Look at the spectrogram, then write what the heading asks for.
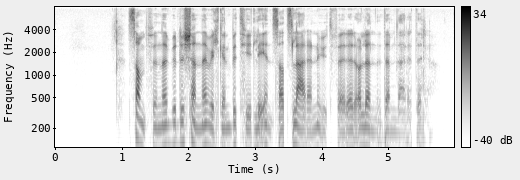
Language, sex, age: Norwegian, male, 39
